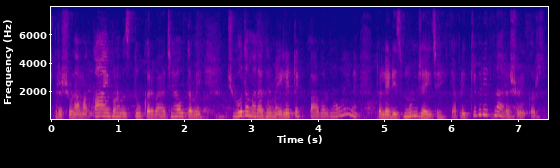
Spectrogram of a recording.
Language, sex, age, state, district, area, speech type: Gujarati, female, 30-45, Gujarat, Junagadh, urban, spontaneous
